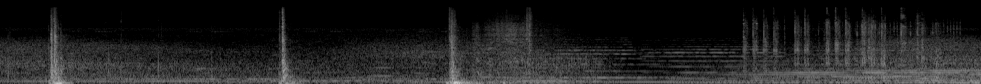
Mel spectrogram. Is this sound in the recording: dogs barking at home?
no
